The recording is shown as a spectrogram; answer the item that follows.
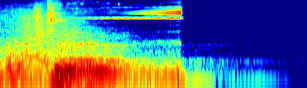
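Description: Film sound effect: a deep, pitched roar, the giant's cry as a meteor strikes his diamond eye, with a high ringing tone over it. It cuts off abruptly about two and a half seconds in, leaving a low rumble that fades to silence.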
